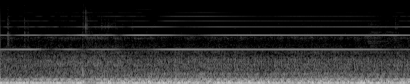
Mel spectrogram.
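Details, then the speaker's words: Flatbed semi truck just started in the morning, diesel idling with gauges in the red after using a cuff lock: steady high-pitched buzzer beeping as the low air pressure warning while tanks build up; at low air pressure all brakes automatically engage as a safety precaution. "going back to those two gauges that was my air pressure you heard that thing beeping and what happens is when your air pressure gets down low all of the brakes automatically engage so it's a safety precaution"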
